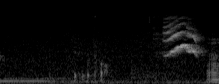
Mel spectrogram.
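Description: Pet bird giving one short, loud chirp that rises and falls in pitch near the end.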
